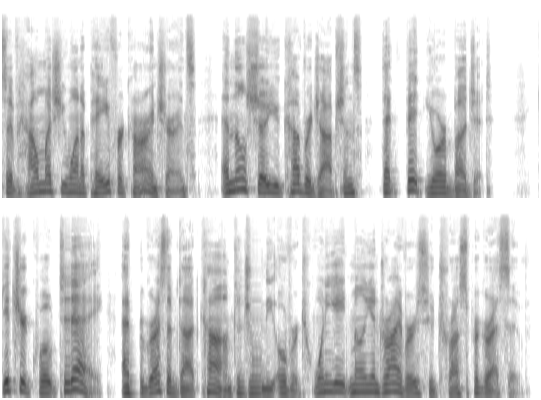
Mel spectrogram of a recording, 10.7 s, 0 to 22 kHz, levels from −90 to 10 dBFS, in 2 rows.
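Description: From 5.43 to 7.98 s the speech breaks up with repeated packet loss, producing a robotic sound. The sound points to about seven separate dropouts in quick succession. Each hole is covered by stretching the last bit of sound forward. About 320 ms goes missing in total, and the longest gap is 90 ms. Concealment covers roughly a tenth of the stretch. The result is choppy speech with pieces missing.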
